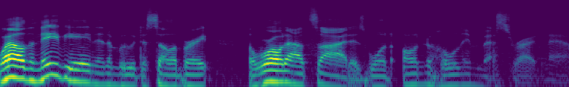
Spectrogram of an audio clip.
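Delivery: very low, cool guy voice. Quoting Aramaki as he approaches the party: cool guy voice as Aramaki. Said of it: "I gave him a cool guy voice".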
